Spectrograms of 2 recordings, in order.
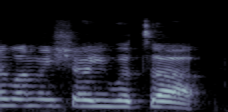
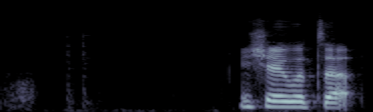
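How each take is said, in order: First: Said in the usual way. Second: Slow, put-on goofy voice; drawn-out silly voice. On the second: Shown as a demonstration. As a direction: stretch it out in a goofy voice. Repeats the line slowly in a put-on voice.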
